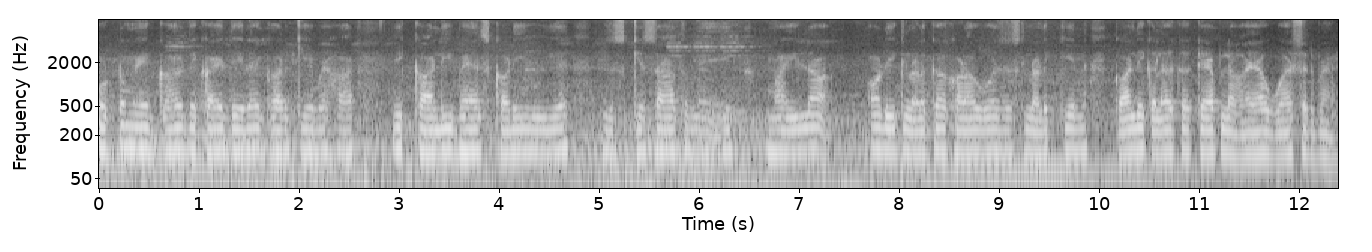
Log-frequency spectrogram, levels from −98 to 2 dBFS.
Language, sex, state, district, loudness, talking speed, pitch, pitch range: Hindi, male, Bihar, Jamui, -16 LUFS, 195 wpm, 120 Hz, 115-125 Hz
